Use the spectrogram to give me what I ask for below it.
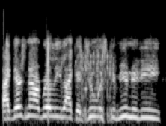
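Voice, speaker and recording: A Californian man rambles loosely among friends, swearing freely, with a strikingly high voice. The chatter of other people is clearly heard around him. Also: fairly even intonation, quick pace. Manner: loose, rambling, curse-heavy. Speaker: podcast co-host. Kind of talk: casual group chat.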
